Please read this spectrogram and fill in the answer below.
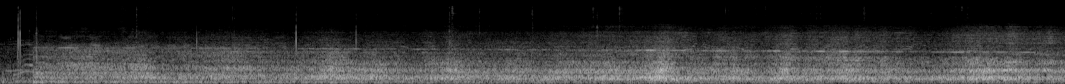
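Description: An aircraft flying over: a steady engine drone that swells in within the first second, with a thin high whine that drifts slowly lower in pitch.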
